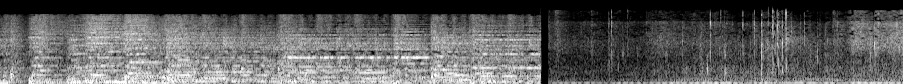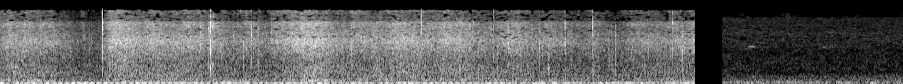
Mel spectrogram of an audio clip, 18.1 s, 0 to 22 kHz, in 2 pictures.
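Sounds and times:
snack bag crinkling and rustling: 5.5 - 16.1.

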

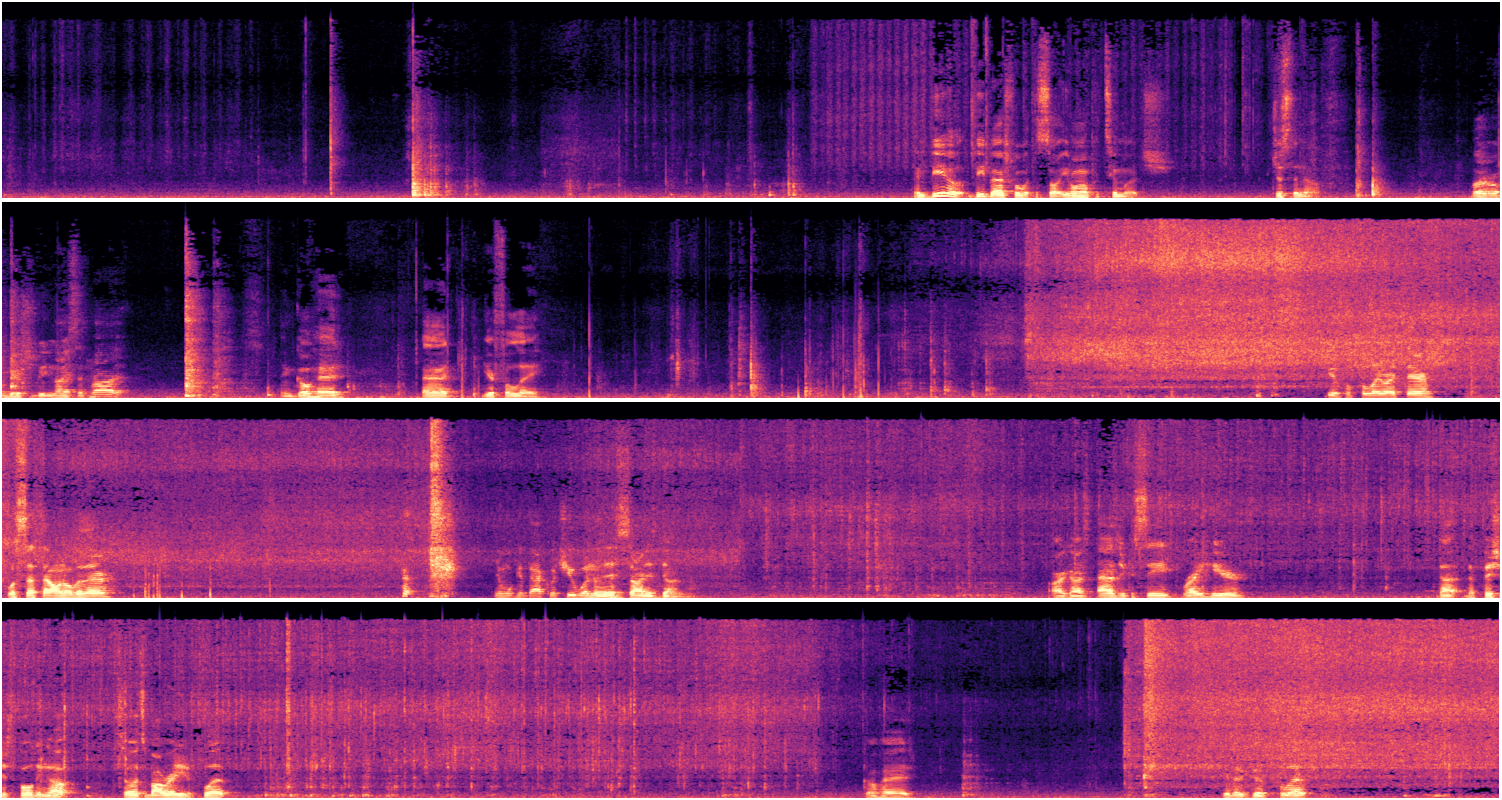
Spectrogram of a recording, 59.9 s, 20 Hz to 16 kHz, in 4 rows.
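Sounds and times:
steady low hiss: 0.0 - 25.5, 27.5 - 59.9
fish sizzling in a frying pan: 25.0 - 53.3, 56.2 - 59.9.

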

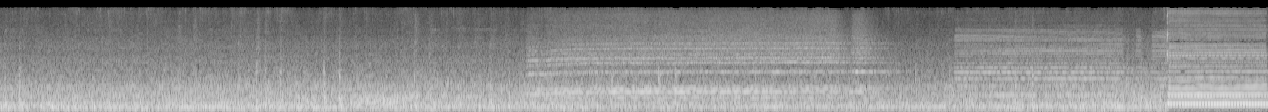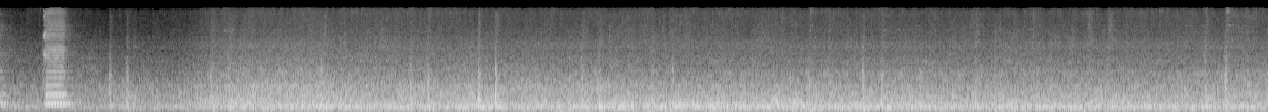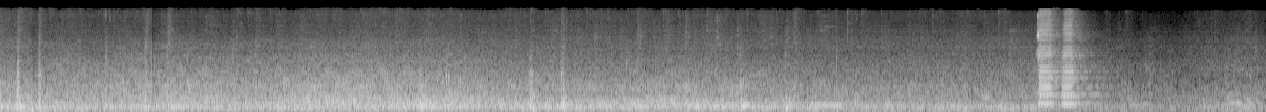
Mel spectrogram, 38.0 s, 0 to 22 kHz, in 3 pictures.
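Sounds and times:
train rumbling along track: 0.0 - 38.0
train whistle toots: 5.2 - 13.5, 35.7 - 36.5.

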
